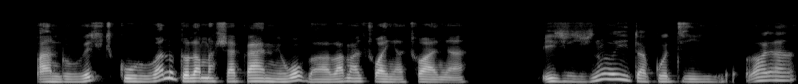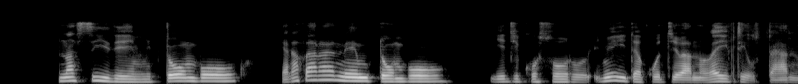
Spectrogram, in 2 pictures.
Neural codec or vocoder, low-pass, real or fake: codec, 16 kHz, 4 kbps, X-Codec, HuBERT features, trained on LibriSpeech; 7.2 kHz; fake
